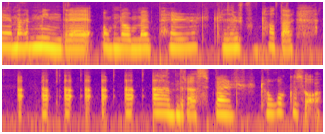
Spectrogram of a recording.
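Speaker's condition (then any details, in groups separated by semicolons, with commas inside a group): Stuttering; long-standing stuttering; cannot be controlled or influenced, unpredictable, nervousness sometimes worsens it, frequent repeated words; repeated sounds, prolonged sounds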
